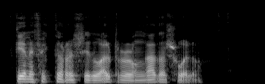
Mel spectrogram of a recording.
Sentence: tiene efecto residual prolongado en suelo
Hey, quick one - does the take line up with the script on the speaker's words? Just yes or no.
yes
